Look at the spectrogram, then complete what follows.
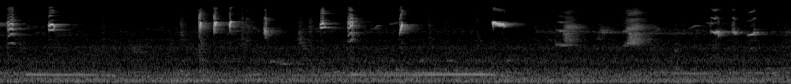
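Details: In the morning a common iora sings trotol ngeriwik style. Clipped high chirps come in short clusters, including one longer whistled note, followed by softer trilling twitters against a low steady drone.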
